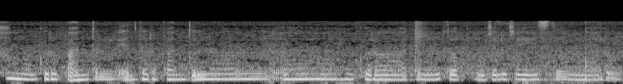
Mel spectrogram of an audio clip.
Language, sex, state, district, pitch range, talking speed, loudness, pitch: Telugu, female, Andhra Pradesh, Manyam, 225-245 Hz, 115 wpm, -15 LUFS, 235 Hz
